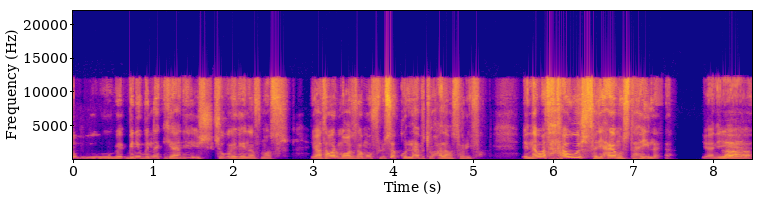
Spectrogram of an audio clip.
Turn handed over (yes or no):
no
